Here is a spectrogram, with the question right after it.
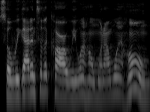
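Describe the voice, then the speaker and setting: A man with a fairly high pitch speaks in an animated tone at a fairly quick pace, with ordinary pitch variation. The recording is very clean with a silent background. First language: Spanish. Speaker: comedian. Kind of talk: casual chat. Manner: animated, mixing English and Spanish.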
